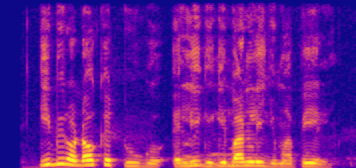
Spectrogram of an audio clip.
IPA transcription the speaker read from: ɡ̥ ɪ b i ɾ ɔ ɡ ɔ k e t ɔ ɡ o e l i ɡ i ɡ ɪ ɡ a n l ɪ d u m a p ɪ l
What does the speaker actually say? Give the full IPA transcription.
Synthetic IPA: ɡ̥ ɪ b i ɾ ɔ d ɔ k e t u ɡ o e l i ɡ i ɡ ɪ b a n l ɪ d͡ʒ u m a p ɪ l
